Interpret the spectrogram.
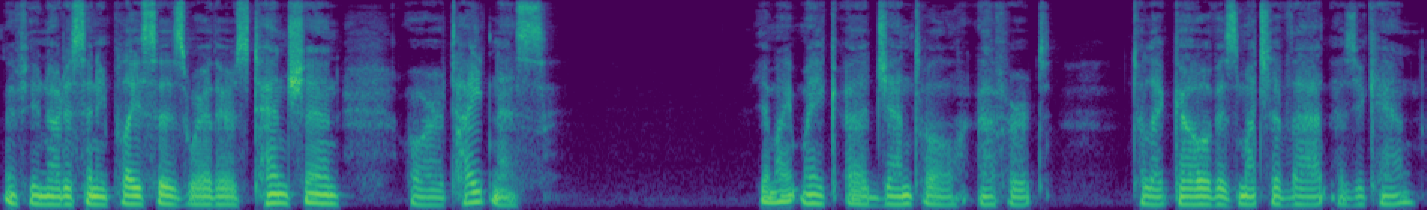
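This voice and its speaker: A man guides a meditation calmly, leaving pauses between short phrases. His voice is low and very husky with a lot of creak, and it stays even. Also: no echo, studio quality. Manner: calm, gentle, measured phrasing with pauses.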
